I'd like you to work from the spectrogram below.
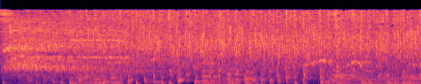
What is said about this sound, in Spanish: Sabía que les iba a gustar. Siempre aplauden cuando yo lo digo.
